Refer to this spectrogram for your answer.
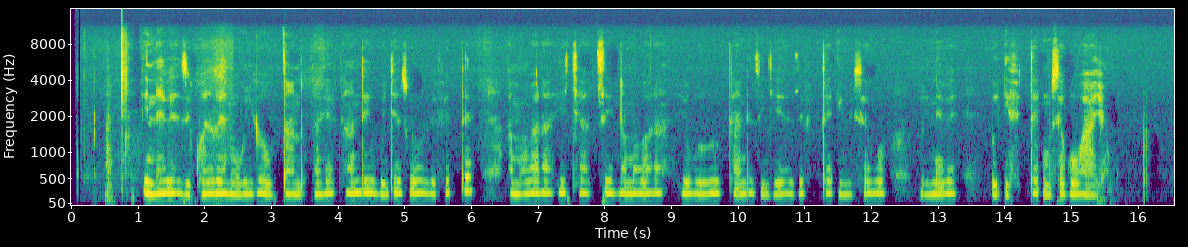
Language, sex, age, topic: Kinyarwanda, female, 25-35, finance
